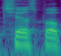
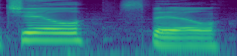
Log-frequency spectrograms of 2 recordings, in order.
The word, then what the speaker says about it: Chill SPill: Anyway, guys, this is the 62nd edition of the Chill Spill podcast. The S is silent, by the way.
